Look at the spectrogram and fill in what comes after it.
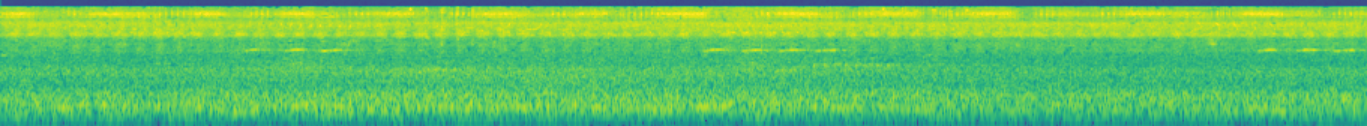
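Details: Cicadas drone steadily in a summer meadow, their high shimmering buzz pulsing slightly, while a bird repeats brief thin whistles every few seconds in the background.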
